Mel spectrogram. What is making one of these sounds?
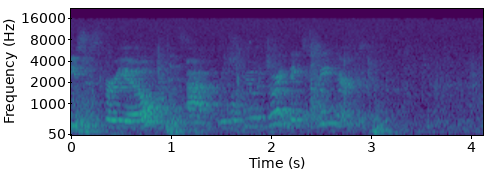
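A woman speaks to an audience in a large echoing hall.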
